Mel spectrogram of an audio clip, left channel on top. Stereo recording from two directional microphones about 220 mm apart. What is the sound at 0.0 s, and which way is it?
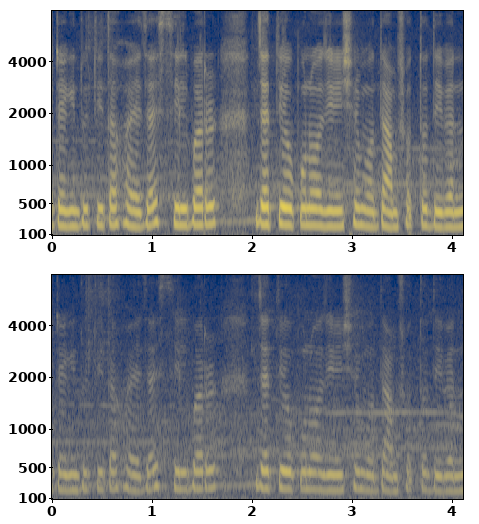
A woman's voice, 45° left (ahead or behind).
